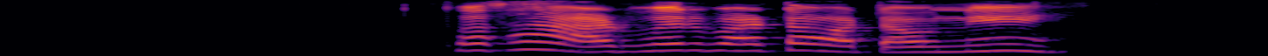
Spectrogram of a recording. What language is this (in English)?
Nepali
